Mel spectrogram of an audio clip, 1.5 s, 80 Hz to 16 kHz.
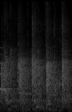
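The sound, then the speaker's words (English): A quiet round of applause from a small crowd of audience members who answered 0 to 5 yeses, a steady wash of clapping with soft swells recurring about every third of a second, and no talking. “So who was 0 to 5 yeses? Let me hear a round of applause.”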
